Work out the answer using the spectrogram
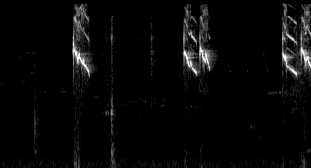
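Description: Oriental white-eye giving short bursts of very high, thin, down-slurred twittering notes, often in quick pairs, separated by pauses over a quiet background.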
